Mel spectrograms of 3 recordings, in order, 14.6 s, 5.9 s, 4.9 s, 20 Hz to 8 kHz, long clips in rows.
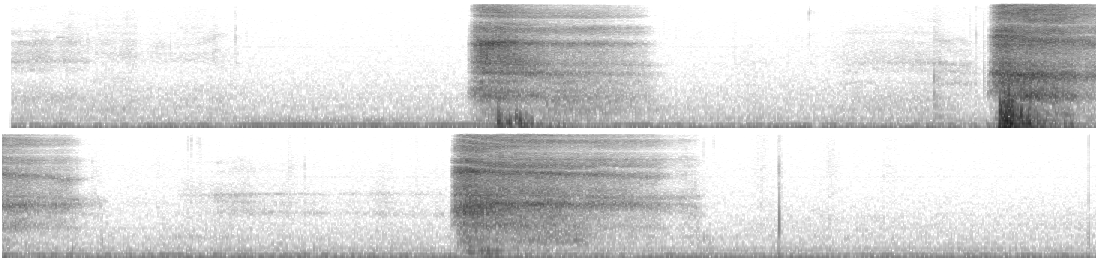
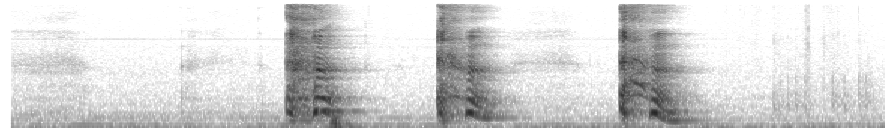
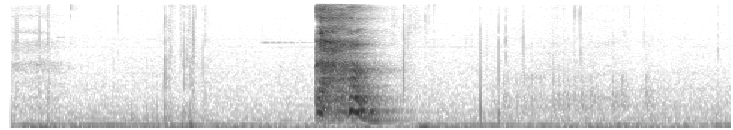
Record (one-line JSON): {"exhalation_length": "14.6 s", "exhalation_amplitude": 8547, "exhalation_signal_mean_std_ratio": 0.31, "three_cough_length": "5.9 s", "three_cough_amplitude": 9443, "three_cough_signal_mean_std_ratio": 0.34, "cough_length": "4.9 s", "cough_amplitude": 6722, "cough_signal_mean_std_ratio": 0.27, "survey_phase": "beta (2021-08-13 to 2022-03-07)", "age": "65+", "gender": "Female", "wearing_mask": "No", "symptom_none": true, "smoker_status": "Ex-smoker", "respiratory_condition_asthma": false, "respiratory_condition_other": false, "recruitment_source": "REACT", "submission_delay": "3 days", "covid_test_result": "Negative", "covid_test_method": "RT-qPCR"}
